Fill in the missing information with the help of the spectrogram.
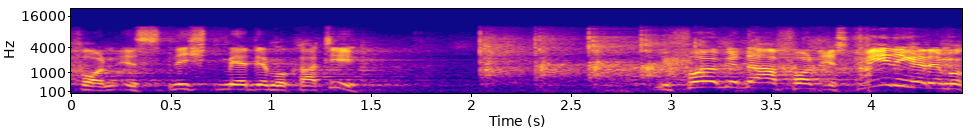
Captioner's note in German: Beifall bei der FDP und bei Abgeordneten der SPD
